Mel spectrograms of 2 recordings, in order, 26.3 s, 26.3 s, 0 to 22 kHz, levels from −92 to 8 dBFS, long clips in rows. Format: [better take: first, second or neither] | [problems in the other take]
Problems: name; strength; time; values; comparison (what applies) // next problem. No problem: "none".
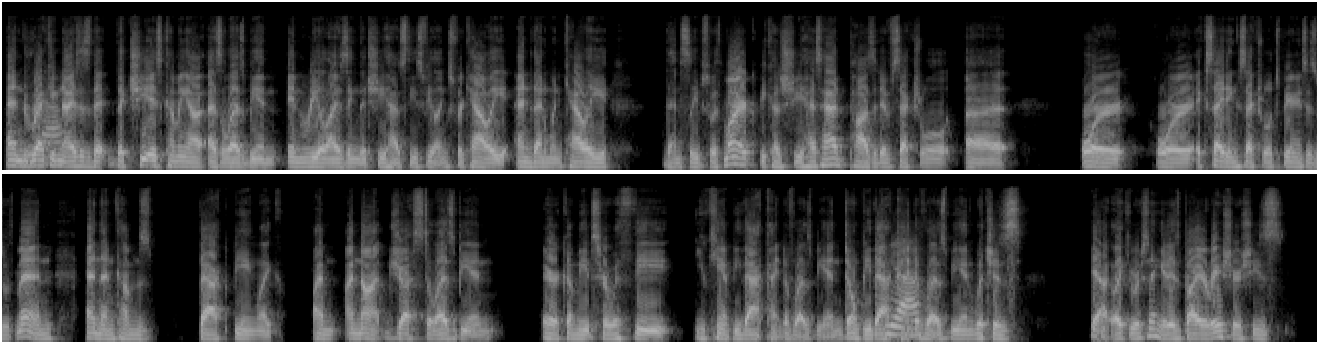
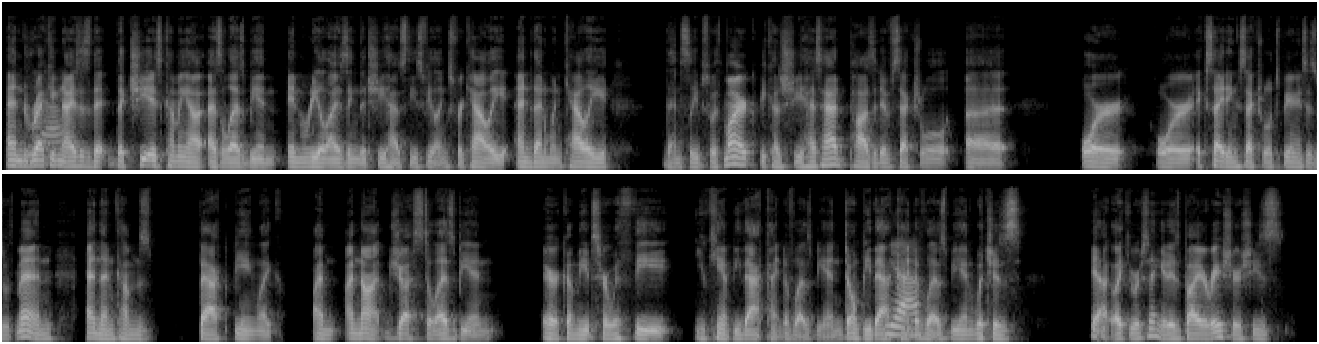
second | distortion; slight; 10 dB below the speech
